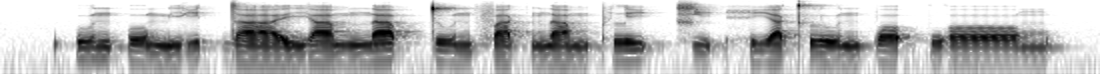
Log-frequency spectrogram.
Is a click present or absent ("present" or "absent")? absent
